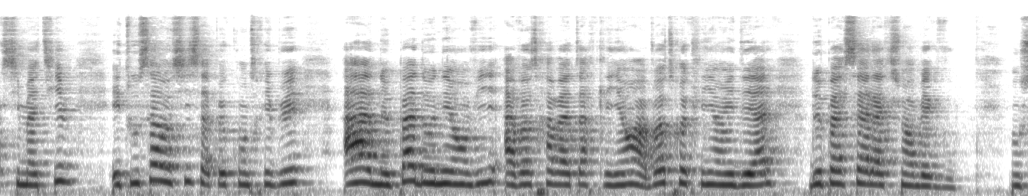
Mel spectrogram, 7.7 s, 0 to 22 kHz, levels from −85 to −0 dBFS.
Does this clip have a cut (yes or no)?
no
